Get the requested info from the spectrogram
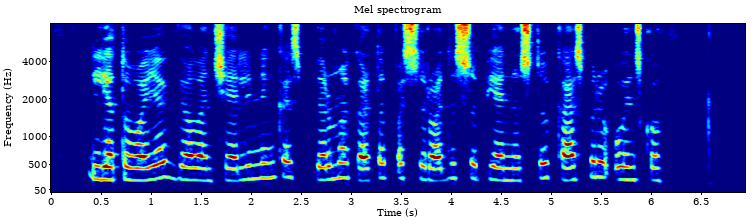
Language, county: Lithuanian, Šiauliai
